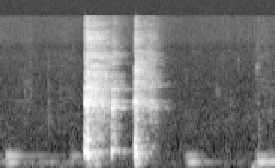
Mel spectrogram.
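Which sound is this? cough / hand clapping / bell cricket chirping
cough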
